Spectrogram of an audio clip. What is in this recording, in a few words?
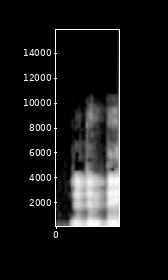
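"jejentik", Malay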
